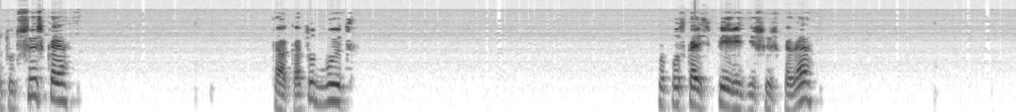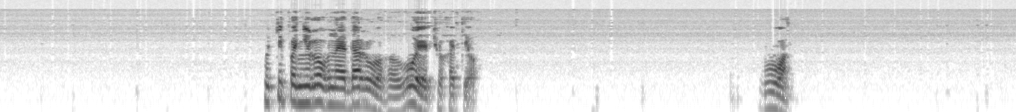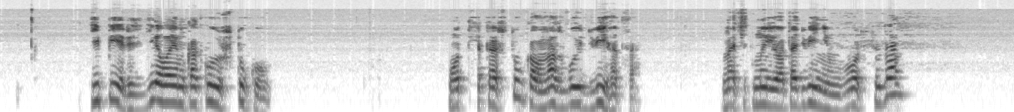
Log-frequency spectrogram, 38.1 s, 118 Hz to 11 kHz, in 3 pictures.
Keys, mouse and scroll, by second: 1.0-2.5 middle drag, 8.4-9.8 drag, 10.4-11.8 middle drag, 12.5 click, 13.7 click, 14.8 click, 15.9 click, 16.6 middle click, 18.0 middle click, 19.3 click, 20.3 middle click, 22.0 middle click, 24.7 click, 25.8-26.6 middle drag, 28.1 KP_1, 30.0 KP_3, 32.2-33.3 middle drag, 34.8-38.0 drag.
